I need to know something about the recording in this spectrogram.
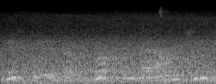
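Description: Indistinct voice of the subway car's automated announcement, over the steady hum of the stopped R142 train.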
